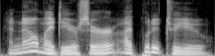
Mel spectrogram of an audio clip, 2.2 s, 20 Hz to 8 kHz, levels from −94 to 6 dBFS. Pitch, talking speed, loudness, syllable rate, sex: 135 Hz, 280 wpm, -14 LUFS, 5.1 syllables/s, male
